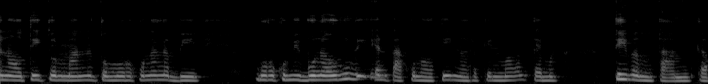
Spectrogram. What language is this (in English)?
Teop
